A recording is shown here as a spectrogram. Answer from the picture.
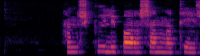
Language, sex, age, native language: Icelandic, male, 9, Icelandic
